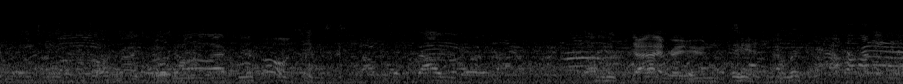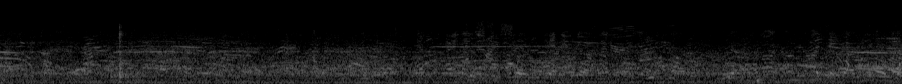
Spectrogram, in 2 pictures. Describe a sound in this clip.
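A large crowd chatters and calls out from the stands outdoors.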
